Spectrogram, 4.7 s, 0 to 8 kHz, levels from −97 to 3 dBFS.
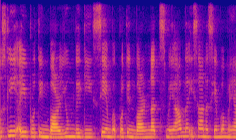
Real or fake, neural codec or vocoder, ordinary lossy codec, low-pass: real; none; none; none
